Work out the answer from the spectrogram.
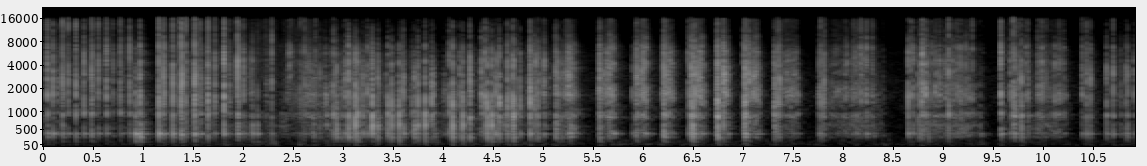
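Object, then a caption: Plastic food storage box. A hollow, light blue plastic food storage box is rubbed and scratched with fingertips and long nails. The sound is a dry, bright, scratchy rasp in quick bursts, with short rhythmic strokes in the middle and no low end.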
